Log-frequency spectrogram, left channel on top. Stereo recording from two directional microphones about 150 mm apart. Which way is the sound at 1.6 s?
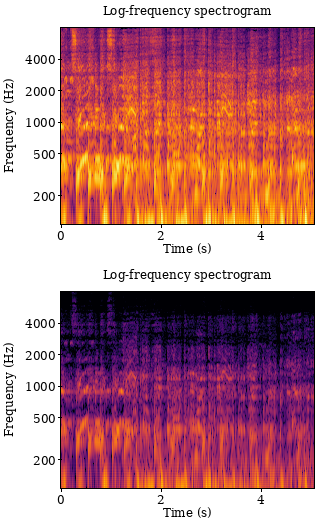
5° right (ahead or behind).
